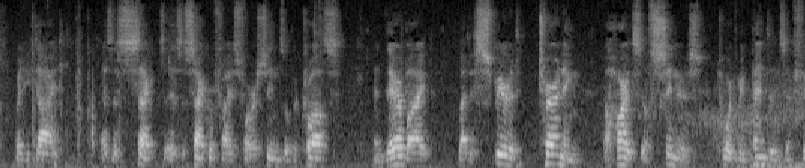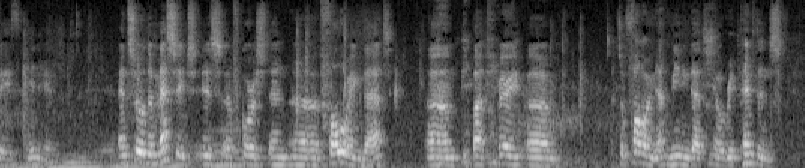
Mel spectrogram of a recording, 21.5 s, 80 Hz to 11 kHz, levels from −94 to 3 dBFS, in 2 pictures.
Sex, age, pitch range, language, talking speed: male, 60-79, 135-185 Hz, English, 150 wpm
